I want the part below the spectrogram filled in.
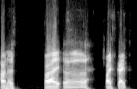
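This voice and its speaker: A fairly high-pitched man with a Chinese accent, a bright, sharp tone, monotone, flat intonation, and a dry, close sound with no echo. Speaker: sales agent. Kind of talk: interview. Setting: video call. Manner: halting.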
